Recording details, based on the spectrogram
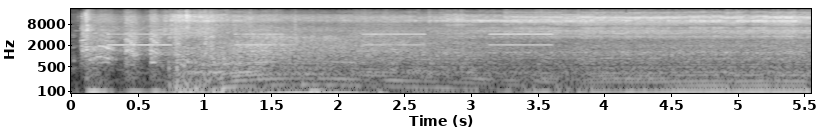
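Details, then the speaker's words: Honda Civic EK, first start after replacing the alternator because of stalling and no-start trouble: it settles to idle with a loud steady low drone and a faint rubbing whir, as if something rubs inside the new alternator, which the owner may return. "it's definitely making a loud noise and I don't know why and it doesn't sound good sounds like something's rubbing on the inside of it"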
